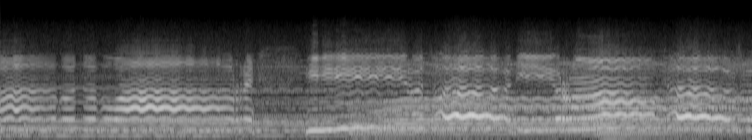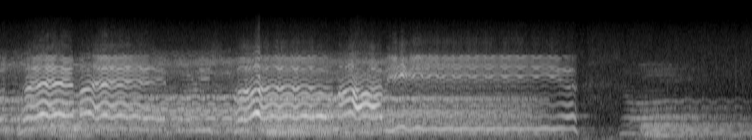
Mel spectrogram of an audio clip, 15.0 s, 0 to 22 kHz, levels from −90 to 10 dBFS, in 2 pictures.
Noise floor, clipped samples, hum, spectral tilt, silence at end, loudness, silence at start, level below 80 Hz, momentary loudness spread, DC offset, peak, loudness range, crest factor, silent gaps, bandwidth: -48 dBFS; under 0.1%; none; -5 dB/octave; 0 s; -20 LUFS; 0 s; -56 dBFS; 16 LU; under 0.1%; -6 dBFS; 4 LU; 16 dB; none; 9.4 kHz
